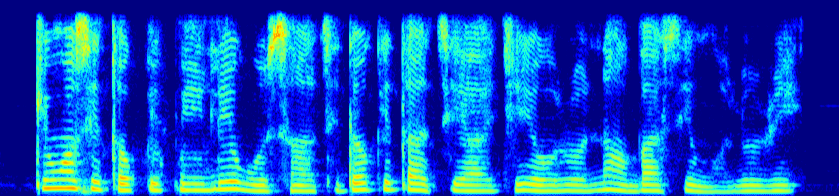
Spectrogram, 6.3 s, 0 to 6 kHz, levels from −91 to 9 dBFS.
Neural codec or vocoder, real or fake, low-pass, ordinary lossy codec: vocoder, 22.05 kHz, 80 mel bands, HiFi-GAN; fake; 5.4 kHz; none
